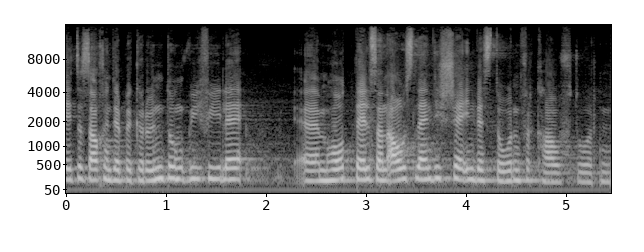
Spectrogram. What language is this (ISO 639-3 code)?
gsw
